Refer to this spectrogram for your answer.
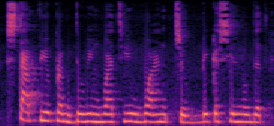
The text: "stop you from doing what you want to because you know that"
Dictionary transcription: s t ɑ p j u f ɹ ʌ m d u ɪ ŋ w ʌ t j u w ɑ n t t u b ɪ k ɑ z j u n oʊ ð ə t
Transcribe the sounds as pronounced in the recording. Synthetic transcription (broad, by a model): s t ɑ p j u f ɹ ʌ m d u ɪ ŋ w ʌ t j u w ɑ n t t u b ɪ k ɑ s j u n oʊ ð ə t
